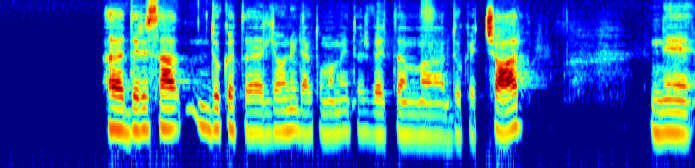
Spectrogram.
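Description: A middle-aged man speaks calmly and warmly into a microphone.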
